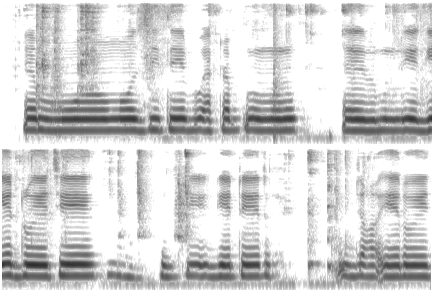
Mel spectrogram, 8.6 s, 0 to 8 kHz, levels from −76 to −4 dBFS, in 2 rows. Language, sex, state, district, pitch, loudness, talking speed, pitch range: Bengali, female, West Bengal, Kolkata, 200 Hz, -27 LUFS, 55 wpm, 195-205 Hz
